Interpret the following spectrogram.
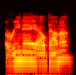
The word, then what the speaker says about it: Irene Aldana: Irene Aldana.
